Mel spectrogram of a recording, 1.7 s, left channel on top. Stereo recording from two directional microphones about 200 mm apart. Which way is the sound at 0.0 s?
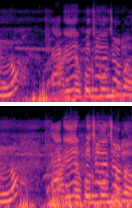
5° left (ahead or behind).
